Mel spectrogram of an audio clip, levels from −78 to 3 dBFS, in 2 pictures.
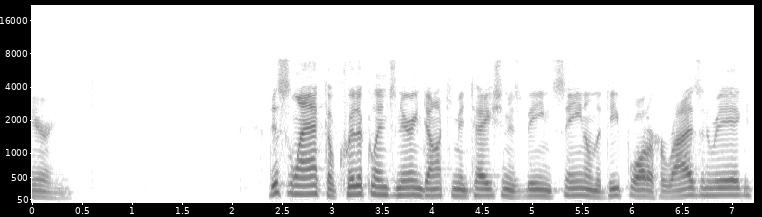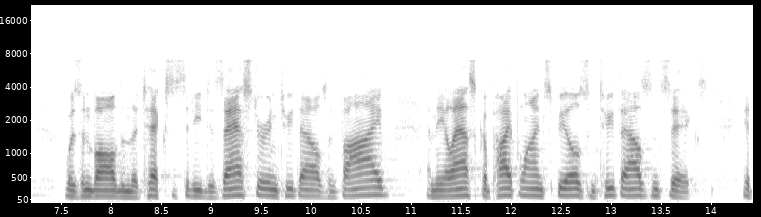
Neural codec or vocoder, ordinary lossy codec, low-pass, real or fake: none; Opus, 24 kbps; 7.2 kHz; real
